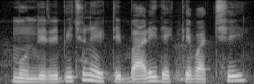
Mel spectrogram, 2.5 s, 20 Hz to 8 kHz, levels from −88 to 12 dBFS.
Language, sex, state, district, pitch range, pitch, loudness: Bengali, male, West Bengal, Cooch Behar, 115-150 Hz, 130 Hz, -15 LUFS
